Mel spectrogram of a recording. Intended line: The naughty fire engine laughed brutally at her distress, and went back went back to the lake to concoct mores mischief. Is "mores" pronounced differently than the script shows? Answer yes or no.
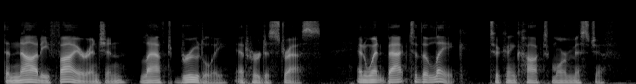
yes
